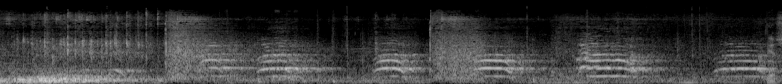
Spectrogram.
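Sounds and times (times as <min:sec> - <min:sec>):
rough noise: 0:00.0 - 0:07.8
gunshots: 0:01.1 - 0:02.5, 0:04.3 - 0:05.1
people shouting: 0:01.9 - 0:07.8.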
